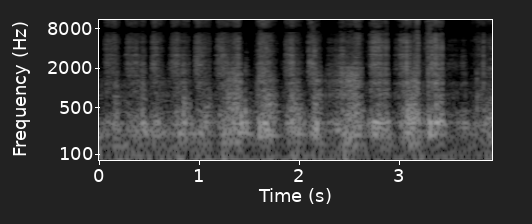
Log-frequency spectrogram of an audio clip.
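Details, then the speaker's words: Skoda Fabia 2 rear suspension: rhythmic creaking rub about three times a second as the body is rocked side to side, not up and down. It is the dry rear bump-stop buffer squeaking, not the beam bushings, and was cleaned and sprayed with WD-40. "это я уже тут зачистил и ВДшкой брызнул, а оно вот этот замечательный буфер, он тупо скрипел, репел жутко. Причём, когда машину не вверх-вниз, а со стороны в сторону раскачиваешь."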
